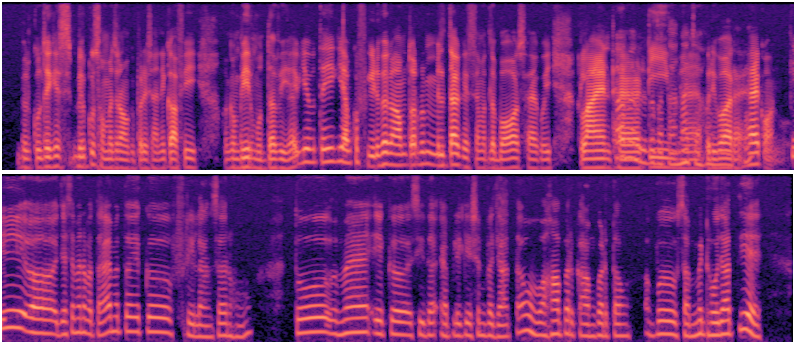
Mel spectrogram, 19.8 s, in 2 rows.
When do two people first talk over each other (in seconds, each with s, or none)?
7.7 s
